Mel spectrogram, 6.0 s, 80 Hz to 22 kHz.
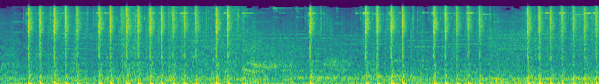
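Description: Rapid bursts of automatic gunfire from Far Cry 5's Dead Living Zombies mode, loud and close, coming in quick repeated volleys across the whole stretch with brief gaps between them.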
